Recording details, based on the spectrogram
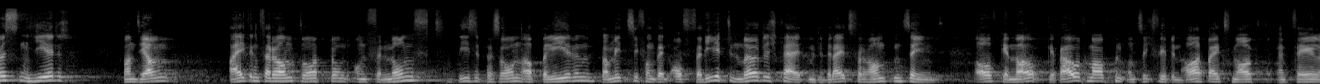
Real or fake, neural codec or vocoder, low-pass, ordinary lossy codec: fake; codec, 32 kHz, 1.9 kbps, SNAC; 14.4 kHz; none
